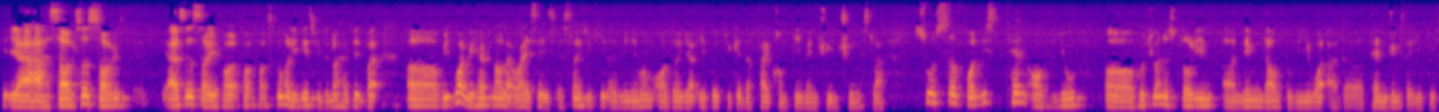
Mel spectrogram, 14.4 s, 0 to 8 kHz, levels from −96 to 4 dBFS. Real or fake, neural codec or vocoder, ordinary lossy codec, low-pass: real; none; none; 7.2 kHz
